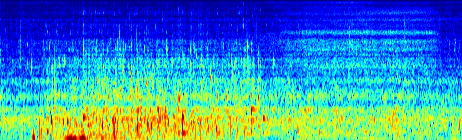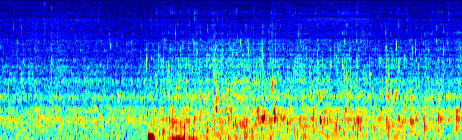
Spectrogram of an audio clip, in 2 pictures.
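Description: Scuba divers breathe out, with bubbles gurgling and rushing underwater.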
